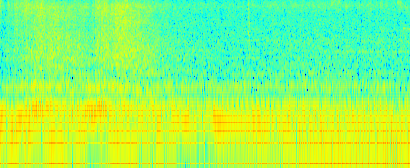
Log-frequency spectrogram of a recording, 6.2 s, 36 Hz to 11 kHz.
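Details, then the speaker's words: 2000s Chevy Silverado 3500 dually dump truck, 6.0L Vortec gas V8, 40k miles, after replacing the cylinder 1 injector: cranks, catches, revs briefly, then settles into a steady, even idle with no shake. Much happier, normal idle. "let's fire this thing up and um oh yeah it's it's much happier"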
